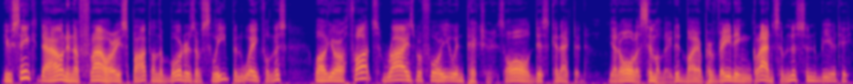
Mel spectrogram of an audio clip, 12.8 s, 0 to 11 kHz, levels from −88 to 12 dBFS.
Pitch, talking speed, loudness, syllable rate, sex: 140 Hz, 155 wpm, -21 LUFS, 4.8 syllables/s, male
